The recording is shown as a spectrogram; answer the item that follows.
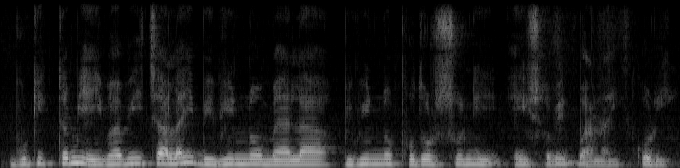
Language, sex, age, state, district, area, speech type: Bengali, female, 45-60, West Bengal, Howrah, urban, spontaneous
